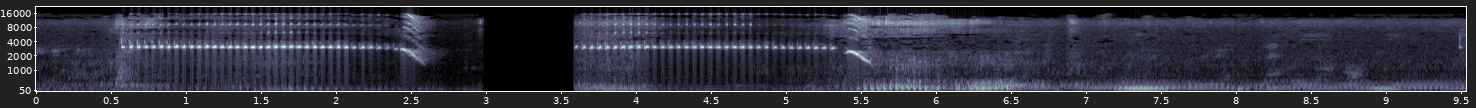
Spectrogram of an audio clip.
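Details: Common iora singing in 'ngetir' style, for luring wild birds and training captive ones: a long high rapid trill sliding down at its end, a short pause, a second trill and downslur, then low rumbling noise.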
